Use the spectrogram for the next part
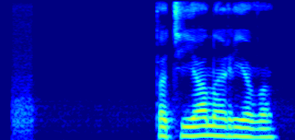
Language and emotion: Russian, neutral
